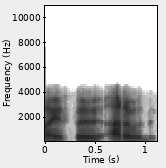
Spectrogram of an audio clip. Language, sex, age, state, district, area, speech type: Malayalam, male, 18-30, Kerala, Thrissur, urban, conversation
